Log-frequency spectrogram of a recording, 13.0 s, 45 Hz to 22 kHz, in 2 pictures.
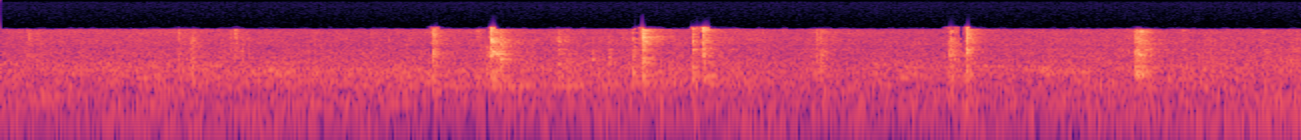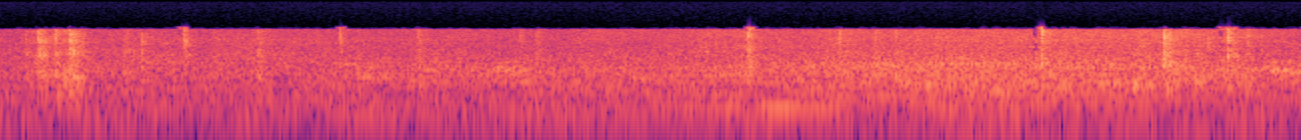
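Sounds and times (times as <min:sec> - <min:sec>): small parts clicking and tapping: 0:02.1 - 0:05.0.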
